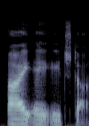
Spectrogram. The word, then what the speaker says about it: IATA: It says IC AO must be pronounced I ko and IATA is I ah dot.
